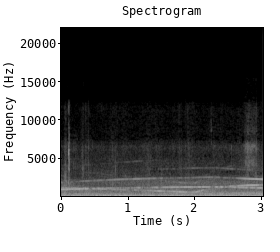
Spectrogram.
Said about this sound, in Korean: 경찰차 지나간다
